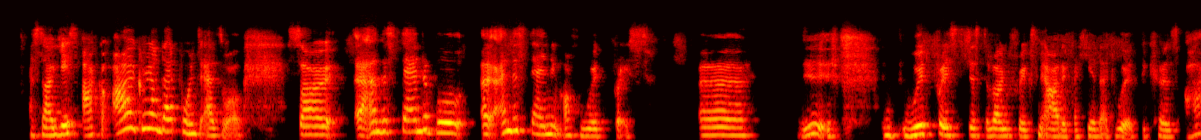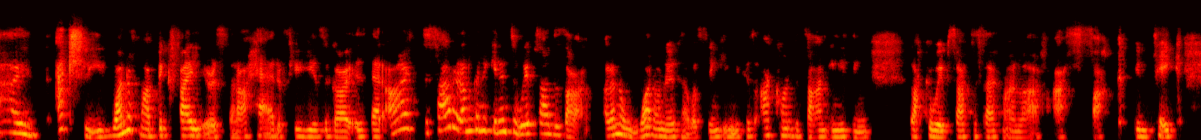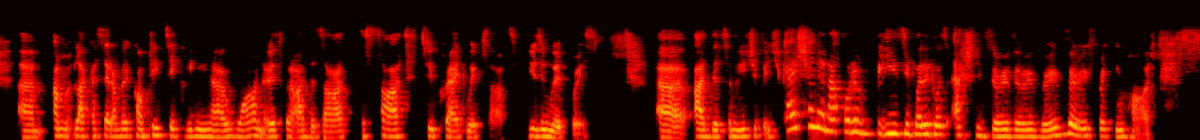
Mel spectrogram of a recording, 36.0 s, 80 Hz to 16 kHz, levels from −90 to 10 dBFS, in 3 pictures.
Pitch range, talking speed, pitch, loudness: 170-230 Hz, 215 wpm, 190 Hz, -29 LUFS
